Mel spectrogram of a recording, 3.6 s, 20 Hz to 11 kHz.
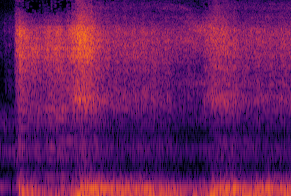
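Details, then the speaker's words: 1972 Chevy Nova SS V8 with new FiTech fuel injection, fresh oil and filter, cold start at 44 degrees after fuel pump prime; quick catch, fast-idle flare, then steady even V8 beat, oil pressure up, healthy cold start. "and the cool thing is I got my oil pressure we're back forty years I don't want this to run too long it does steep but I just want to run long enough get the oil to circulate a little bit"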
